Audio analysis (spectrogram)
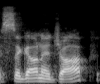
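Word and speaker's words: Sagana Diop: way it was, but Sagana Jop. I took four years of French and I can't explain to you why we don't pronounce the D and Desagana drop.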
